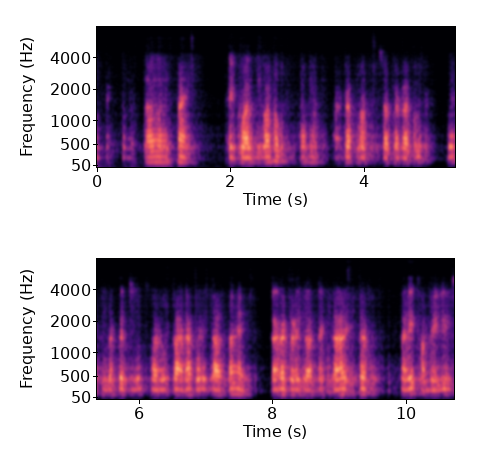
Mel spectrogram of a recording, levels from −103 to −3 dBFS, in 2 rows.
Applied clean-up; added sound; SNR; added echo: neural mask model DeepFilterNet 3.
